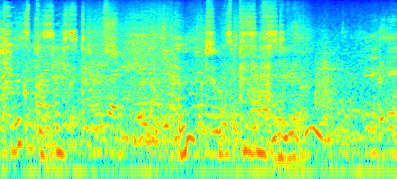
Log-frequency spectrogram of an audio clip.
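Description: A young woman talks close by.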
